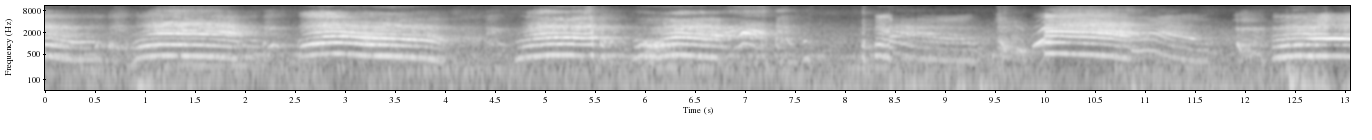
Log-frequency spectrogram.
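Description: Loud, tonal crying in repeated wails of about a second each, with breaths between; ordinary child crying in a small room.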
